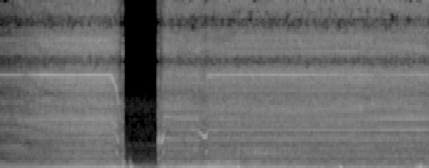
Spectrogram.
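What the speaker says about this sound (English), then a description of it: "you can step the drill bit up one more size" A power drill whines steadily as it bores through fiberglass on an RV, with a brief cut-out in the middle before the drilling resumes loud and close.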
